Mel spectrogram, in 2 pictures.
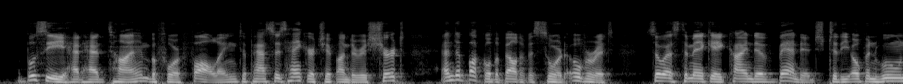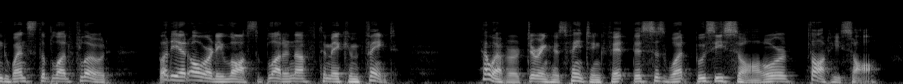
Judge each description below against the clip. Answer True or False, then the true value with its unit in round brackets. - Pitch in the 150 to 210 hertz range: False (130 Hz)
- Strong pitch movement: False (4.0 semitones)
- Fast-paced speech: True (215 wpm)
